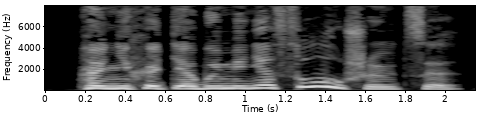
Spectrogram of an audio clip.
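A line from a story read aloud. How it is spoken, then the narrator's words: Conductor's snort. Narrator (Russian): хмыкнул дирижер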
